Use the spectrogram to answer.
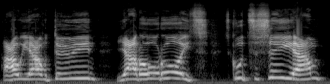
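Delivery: high, loud, slow hammed-up American Southern twang; over-the-top Southern American greeting; mock Southern US drawl. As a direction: ham up a cowboy accent to mock it. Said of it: "you don't sound all".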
